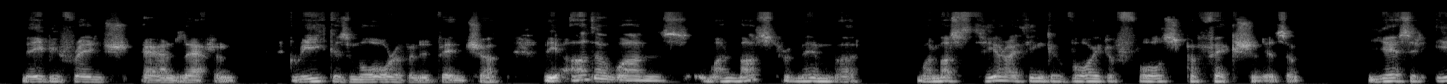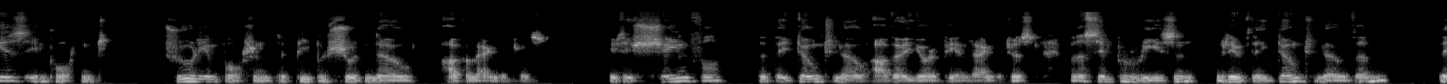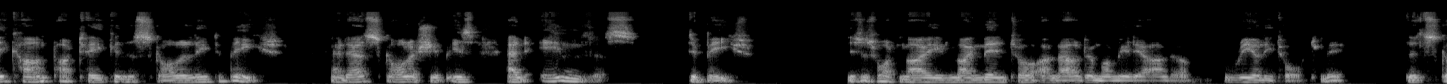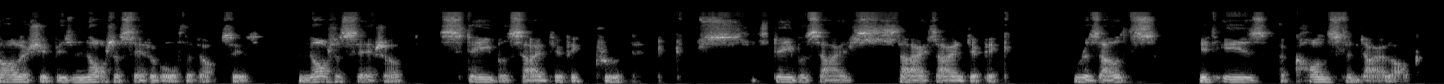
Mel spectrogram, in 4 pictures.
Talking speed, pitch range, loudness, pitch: 110 wpm, 105-145 Hz, -25 LUFS, 120 Hz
